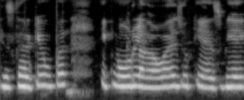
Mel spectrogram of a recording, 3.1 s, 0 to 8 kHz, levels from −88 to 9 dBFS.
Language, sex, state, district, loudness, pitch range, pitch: Hindi, female, Bihar, Muzaffarpur, -15 LUFS, 275-300 Hz, 290 Hz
